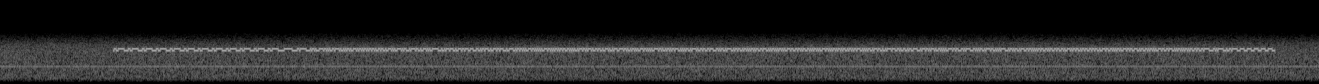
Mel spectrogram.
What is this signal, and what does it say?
NAVTEX (SITOR-B), 100 baud, 170 Hz shift, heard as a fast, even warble, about 1950 Hz centre, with radio static and a steady whistle near 840 Hz. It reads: ES GIBT AUCH BEREITS VERSCHIEDENE GERICHTSVERFAHREN, IN DENEN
